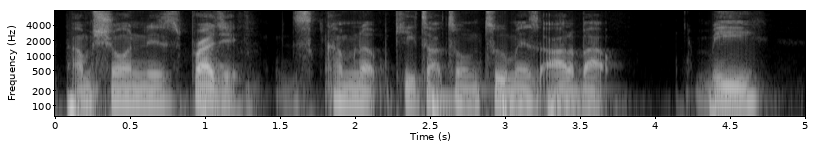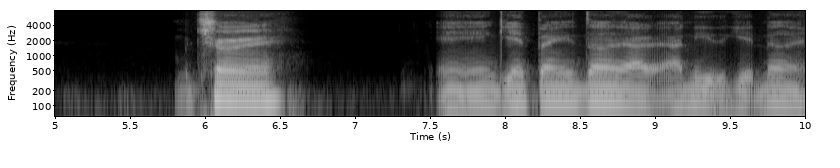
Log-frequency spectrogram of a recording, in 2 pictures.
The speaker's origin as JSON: {"language": "English", "town": "Atlanta", "region": "Georgia", "country": "United States", "tie": "born or raised there", "said": "my hometown. They never been to Atlanta"}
